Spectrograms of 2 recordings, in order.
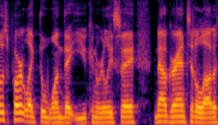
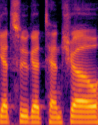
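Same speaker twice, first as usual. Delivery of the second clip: normal talking voice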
